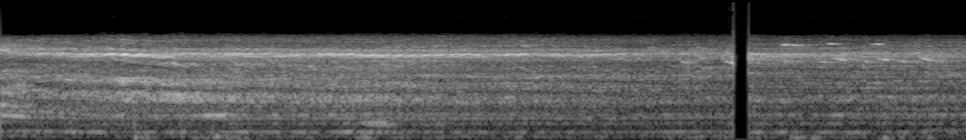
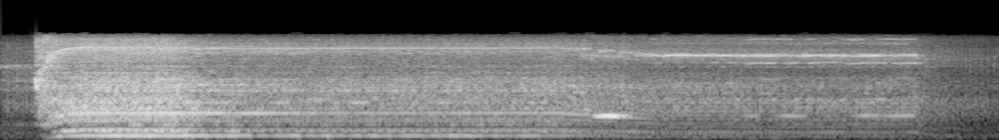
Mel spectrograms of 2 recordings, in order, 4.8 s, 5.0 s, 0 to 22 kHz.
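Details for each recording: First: P8 Pro drone after calibration, hovering: high, steady buzzing whine at an even pitch; the rotors sound healthy and balanced and the drone flies well. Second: P8 Pro foldable camera drone: one motor sounds odd after racing it. A high whine spins up sharply, then settles into an uneven buzzing whine before cutting out; the motor is to be replaced.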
